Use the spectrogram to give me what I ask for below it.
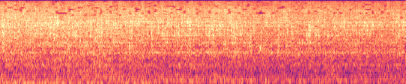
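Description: Water running from a faucet into a sink while hands are scrubbed, a steady, even hiss and rush of flow with no break.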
